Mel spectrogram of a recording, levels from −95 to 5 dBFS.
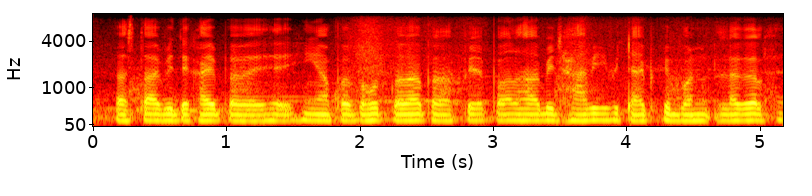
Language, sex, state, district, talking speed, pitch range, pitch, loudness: Hindi, male, Bihar, Samastipur, 175 wpm, 120-125 Hz, 120 Hz, -21 LUFS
